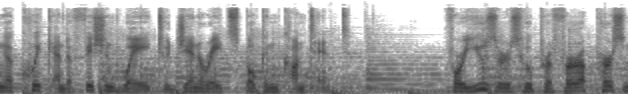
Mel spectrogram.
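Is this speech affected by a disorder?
No.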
